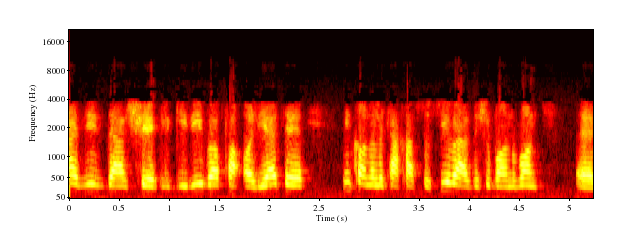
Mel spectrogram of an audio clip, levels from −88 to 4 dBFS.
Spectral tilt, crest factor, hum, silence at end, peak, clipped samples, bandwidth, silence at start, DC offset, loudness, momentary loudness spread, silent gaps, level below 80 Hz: -5 dB/octave; 14 dB; none; 0 s; 0 dBFS; under 0.1%; 4.5 kHz; 0 s; under 0.1%; -14 LUFS; 9 LU; none; -58 dBFS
